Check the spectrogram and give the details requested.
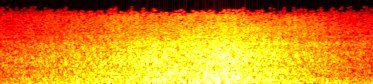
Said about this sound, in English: The sea. Yeah. The sea.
